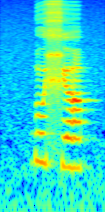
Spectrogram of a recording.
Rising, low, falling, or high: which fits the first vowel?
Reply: high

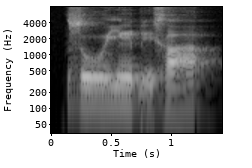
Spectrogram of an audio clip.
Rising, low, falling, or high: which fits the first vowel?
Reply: high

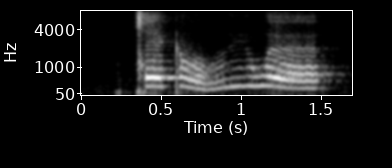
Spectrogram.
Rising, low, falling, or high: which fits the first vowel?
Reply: high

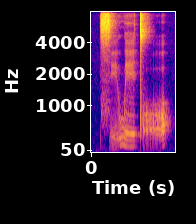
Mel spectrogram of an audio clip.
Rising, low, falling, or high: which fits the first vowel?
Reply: rising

